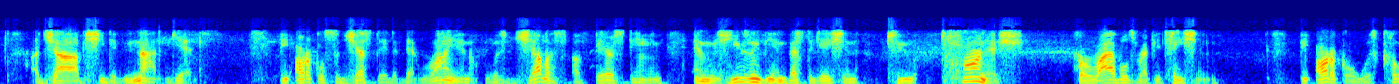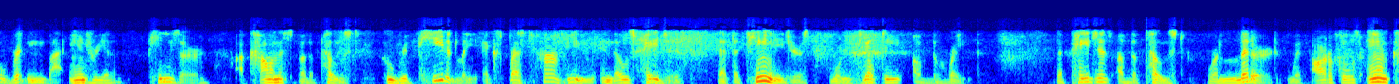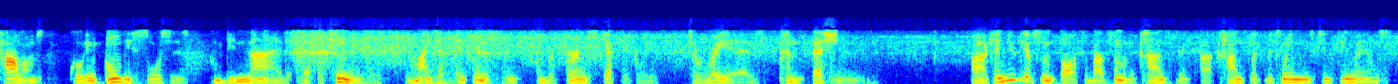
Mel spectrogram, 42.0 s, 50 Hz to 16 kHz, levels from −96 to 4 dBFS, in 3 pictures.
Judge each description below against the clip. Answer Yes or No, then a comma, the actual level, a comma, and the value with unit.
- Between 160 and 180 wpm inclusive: No, average, 145 wpm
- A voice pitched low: Yes, low, 120 Hz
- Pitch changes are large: Yes, wide, 7.3 semitones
